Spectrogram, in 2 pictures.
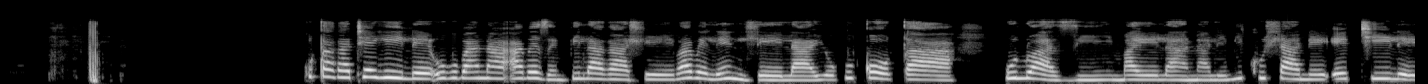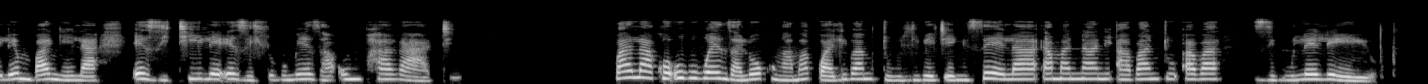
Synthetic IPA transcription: uǃaɣatʰeɣilɛuɣuβanaʔaβɛzempʼilaɣaɬɛβaβɛlɛnd͡ɮʱɛlajoɣuǃɔǃa | ulwazimajɛlanalemikʰuɬanɛʔetʰilɛlɛmbʱaŋɛlaezitʰilɛʔeziɬuɣumɛzaʔum̩pʰaɣaːtʰi̥ | βalakʰɔʔuɣuɣwɛnd͡zʱalokʰuŋamaɡ̥ʱwaliβam̩d̥ʱuliβɛt͡ʃʼeŋisɛlaamananiʔaβantʼuʔaβa | ziβulɛlɛːjɔ

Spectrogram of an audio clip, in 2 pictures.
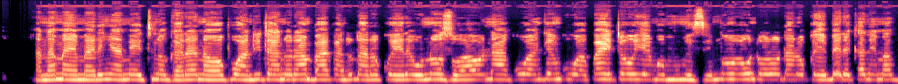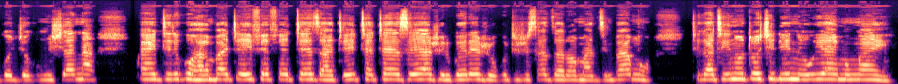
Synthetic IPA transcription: anamaimaɾiɲamatino̞ɡʱaɾanaop̬oandit̬aːno̞ɾambakandoɗaɾokuɦe̞ɾeuno̞zoaonakuwaŋɡe̞ŋɡuʋakwaitouje̞momumuzimuweundoro̞ɗaɾokueɓe̞ɾe̞kane̞maɡʱo̞d͡ʒokumuʃanakwajet̬iɾikuɦambateife̞fe̞te̞zateitataes̬ejaʐirwe̞ɾe̞ʐo̞kutiʐisad͡zaɾamad͡zimbamwo | tikat̬iːno̞to̞t͡ʃiɗiniujaimumwaːi

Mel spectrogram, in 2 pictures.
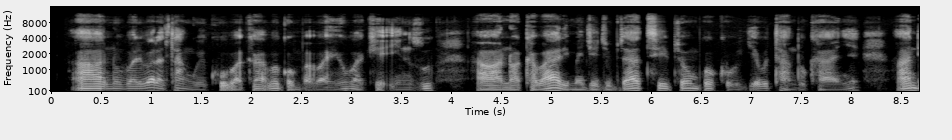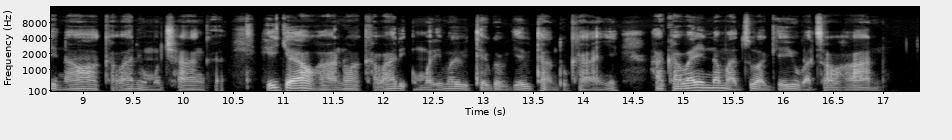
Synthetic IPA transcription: a̰haːn̥huβaɾiβaɾataːŋɡujekʰṵːβa̰kʰa̰βaɡo̞ːmba̰βahiuβakʰe̞ʔinzu | a̰haːn̥huhakʰaβahaɾimed͡ʒed͡ʒivjaːt͡sivjomub̚ɡokʰoβiɡieβitʰaːndukʰaɲe̞kaːndinaho̞hakʰaβa̰haɾiumut͡ʃaːŋɡa̰hiɟojahoɦaːn̥huhakʰaβa̰haɾiʔumuɾimawiβitʰe̞ɡwaβiɡijeβitaːndukʰaɲe̞hakaβaɾinamazuaɡiejuːβat͡sahoɦaːn̥hu

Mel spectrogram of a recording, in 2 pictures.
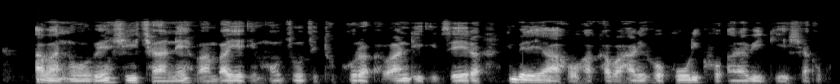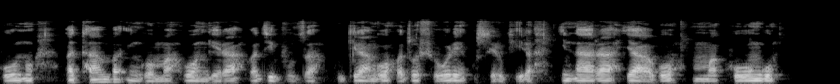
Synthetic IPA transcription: aβaːn̥huβe̞ːnʃit͡ʃaːne̞βaːmbaje̞ʔim̥huːzuzitʰu̥kuɾaʔaβaːndiʔize̞ːɾaimbe̞ɾe̞jaːho̞hakʰaβahaɾiɦo̞uɾikʰo̞ʔaɾaβiɡiːʃaʔukuːnhuβatʰaːmbaʔiŋɡo̞maβo̞ːŋɡe̞ɾaβazivuzakuɡiɾaŋɡo̞βazo̞ːʃo̞βo̞ɾe̞ɡ̥use̞ɾukʰiɾain̥haːɾajaːβo̞mumakʰuːŋɡu

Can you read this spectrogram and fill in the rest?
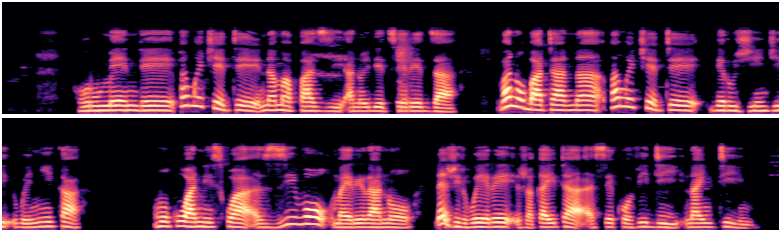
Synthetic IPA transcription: ɦuɾume̞nde̞pamwe̞t͡ʃe̞te̞namapaziʔa̰no̞iɗe̞t͡se̞ɾe̞ːd͡za | ʋano̞ɓatanapamwe̞t͡ʃe̞te̞ne̞ɾuʒind͡ʒirwe̞ɲika | mukuwaniswaziʋo̞maeɾirano̞ | ne̞ʐirwe̞ɾe̞ʐakaita̰se̞ko̞vidʱnaintin

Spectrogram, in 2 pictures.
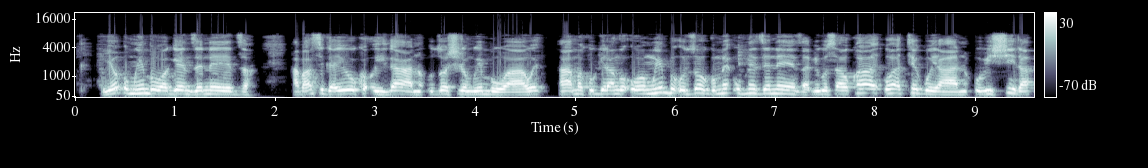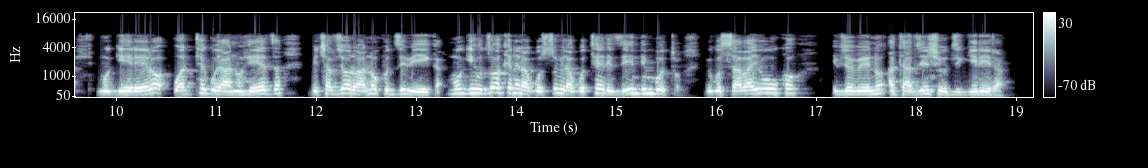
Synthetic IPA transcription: ijo̞ʔumŋiːmbuwaɡe̞ːnze̞ne̞ːza | haβasiɡajejuːko̞ʔihiɡahanuʔuzo̞ːʃiɾumŋiːmbuwaːwe̞ahamakuɡiɾaŋɡo̞ʔuwo̞mwiːmbuuzo̞ːɡume̞ʔume̞ze̞ne̞ːzaβiɡusaβakwawate̞ɡujahaːn̥huuβiʃiɾa | muɡihe̞ɾe̞ːɾo̞wate̞ɡujahaːn̥huɦe̞ːza | βit͡ʃavjo̞ːɾoɾanokuziβikamuɡiheuzo̞ːke̞ne̞ɾaɡusuβiɾaɡute̞ːɾiziːndimbuto | βiɡusaβajuːko̞ | ivjo̞βiːn̥huʔatavjiːnʃiuziɡiɾiɾa̰

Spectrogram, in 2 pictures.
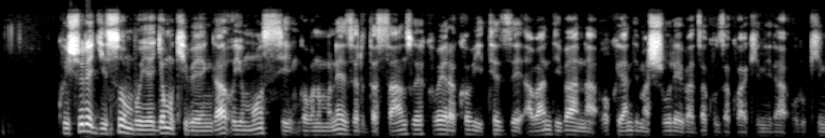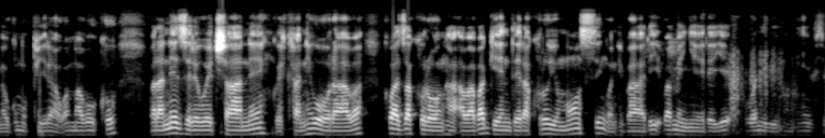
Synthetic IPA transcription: kwiːʃuːɾe̞ɟiːsuːmbuje̞ɾɟo̞mukʰiβe̞ːŋɡaujumuːnsiŋɡoβonumune̞ːze̞ɾodasaːnzɡwe̞kuβe̞ːɾakʰo̞βitʰe̞ze̞ʔaβaːndiβaːna̰βokujaːndimaʃuːɾe̞βazakuzakuwakʰiniɾa̰uɾukʰino̞ɾɡumupʰiɾawamaβo̞kʰo̞ | βaɾane̞ːze̞ɾe̞we̞t͡ʃaːne̞ŋɡoekʰan̥hiwoɾaβa | ko̞βazakʰuɾo̞ːŋɦaʔaβaβaɡe̞ːnde̞ɾakʰuɾuːjumuːnsiŋɡo̞n̥iβaɾiβame̞ɲe̞ɾe̞je̞kuβo̞niβiːn̥hun̥hiːvjo

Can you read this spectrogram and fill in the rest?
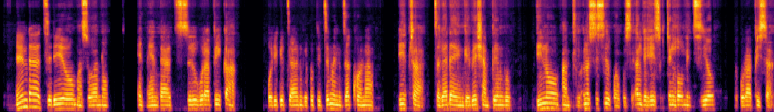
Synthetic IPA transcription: n̤e̞ndad͡ziɾijo̞mazuwano̞ | en̤e̞ndad͡zisiɾikuɾapika | kumoɗikid͡zaŋɡe̞kutid͡zimwe̞nid͡zakʰo̞na | it͡sad͡zakaɗaiŋɡe̞ɓe̞ʃam̩peŋɡo | ino̞antʰuano̞sisirwakutiaŋɡeːizo̞te̞ŋɡaomid͡zijo̞ | jekuɾapiːsa̰

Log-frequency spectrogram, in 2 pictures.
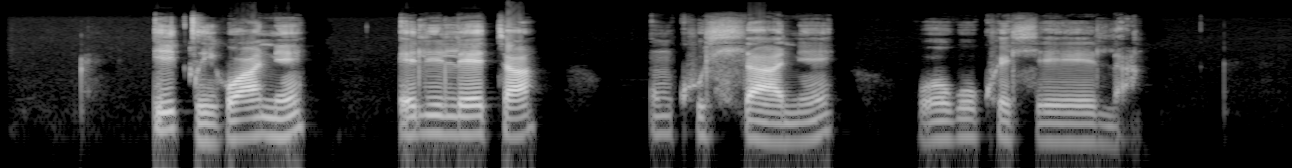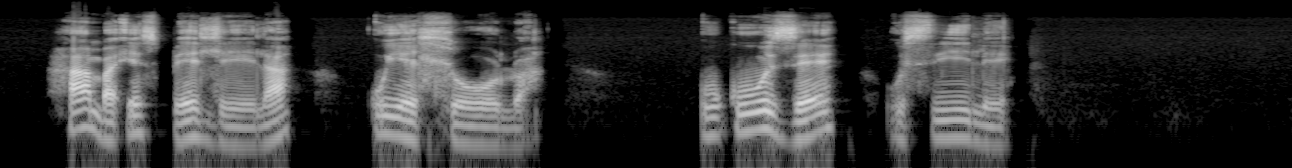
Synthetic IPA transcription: iɡ͡ǀʱiɣwanɛ | elilɛtʰa | um̩kʰuɬanɛ | woɣukʰwɛɬɛːla̰ | hambʱaʔesi̥b̥ʱɛɮɛla | ujɛɬɔːlwa̰ | uɣuzɛ | usiːlɛ

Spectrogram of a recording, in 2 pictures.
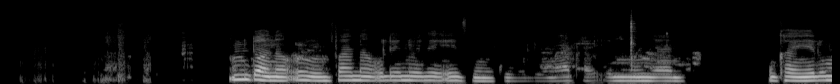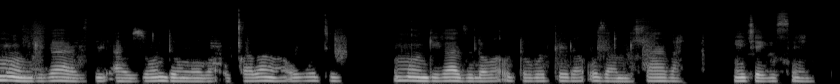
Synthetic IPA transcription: um̩tʼwanaʔuŋuɱ̩fanaulɛnwɛlɛeziŋkʼuluŋapʰaemiŋ͡ǀiɲaːnɛ | ukʰaŋɛlumoŋiɣaziʔazɔndʱɛŋɔβaʔuɡ͡ǀʱaβaŋaṵɣutʰi | umoŋiɣazilɔβa̰ʔṵd̥ʱɔɣɔtʼɛlaʔuzam̩ɬaɣa | ŋɛd̥t͡ʃʼeɣiseːni

